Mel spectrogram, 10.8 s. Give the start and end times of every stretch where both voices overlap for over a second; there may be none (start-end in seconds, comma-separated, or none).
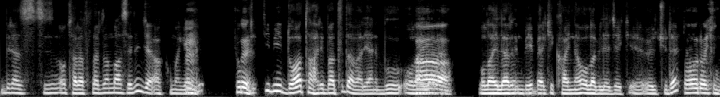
none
